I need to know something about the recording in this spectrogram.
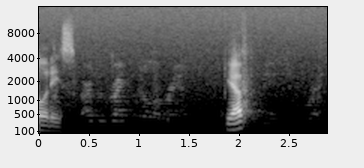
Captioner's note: person speaking quietly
